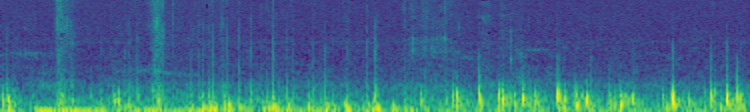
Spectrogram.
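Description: A large, hollow, raw red bell pepper is held in one hand and tapped with the long nails of the other hand. The result is a quick, continuous run of soft, dull, hollow taps, mostly low in tone with a faint mid pitch, each dying away almost instantly.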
